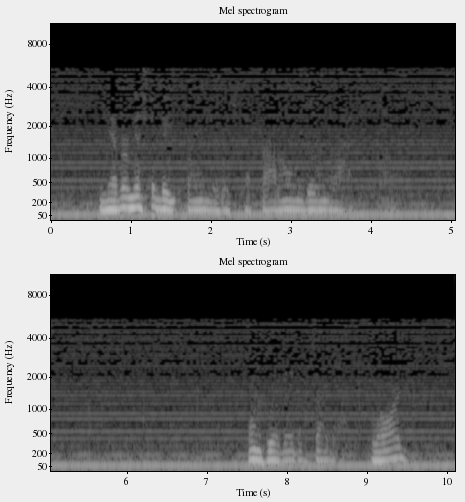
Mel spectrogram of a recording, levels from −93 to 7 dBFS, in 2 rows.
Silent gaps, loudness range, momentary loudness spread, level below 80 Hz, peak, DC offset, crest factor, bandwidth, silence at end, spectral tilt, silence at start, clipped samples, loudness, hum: none; 10 LU; 13 LU; -38 dBFS; -16 dBFS; under 0.1%; 16 dB; 5.8 kHz; 0 s; -11.5 dB/octave; 0 s; under 0.1%; -34 LUFS; none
